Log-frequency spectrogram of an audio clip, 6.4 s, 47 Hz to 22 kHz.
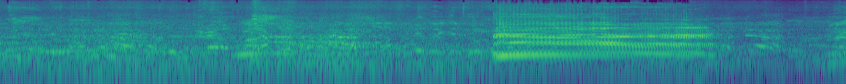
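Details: Sahiwal bull calves in Kushtia, Bangladesh, 5 August 2025, where a farmer is buying stock: a short low moo comes first, then a louder, sustained, strongly tonal bellow lasting over a second, with people talking around the animals.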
